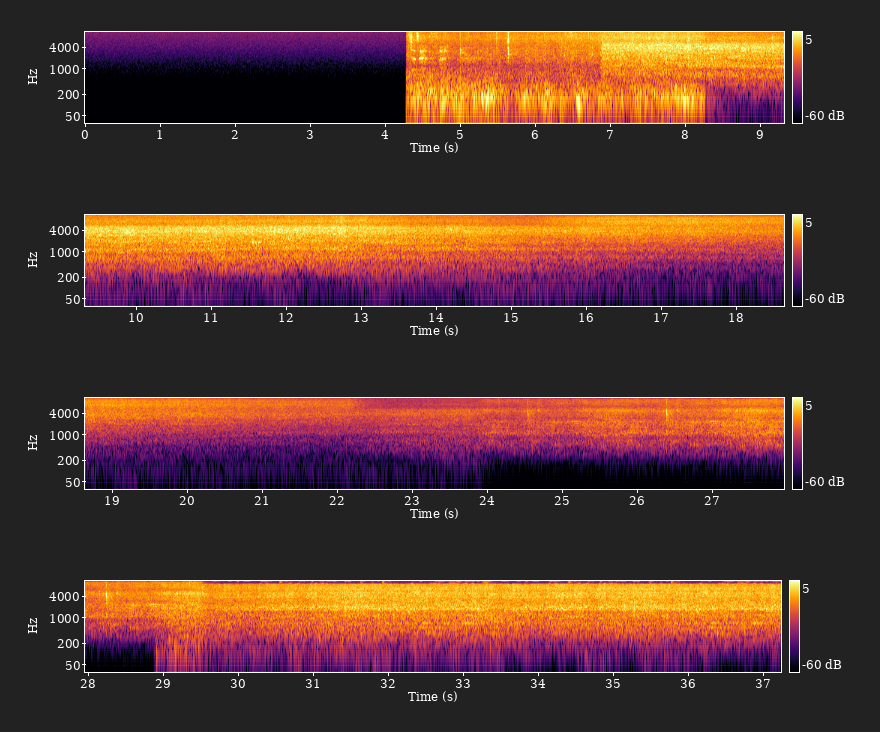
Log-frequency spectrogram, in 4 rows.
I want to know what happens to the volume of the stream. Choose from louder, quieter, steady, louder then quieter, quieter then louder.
quieter then louder.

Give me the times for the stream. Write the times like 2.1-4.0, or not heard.
6.8-37.1.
